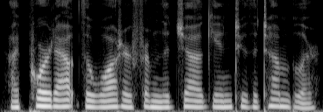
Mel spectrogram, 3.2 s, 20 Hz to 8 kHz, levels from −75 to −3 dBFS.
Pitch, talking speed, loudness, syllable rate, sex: 165 Hz, 205 wpm, -19 LUFS, 5.0 syllables/s, female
